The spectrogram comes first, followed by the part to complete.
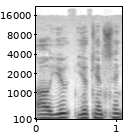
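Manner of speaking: ordinary delivery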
